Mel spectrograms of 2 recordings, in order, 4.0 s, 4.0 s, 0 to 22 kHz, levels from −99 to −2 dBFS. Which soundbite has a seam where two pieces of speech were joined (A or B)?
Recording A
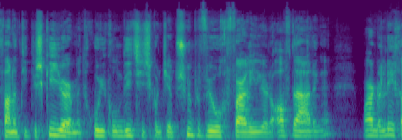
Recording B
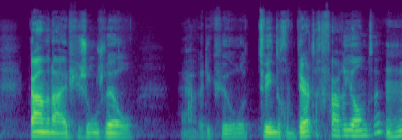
A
